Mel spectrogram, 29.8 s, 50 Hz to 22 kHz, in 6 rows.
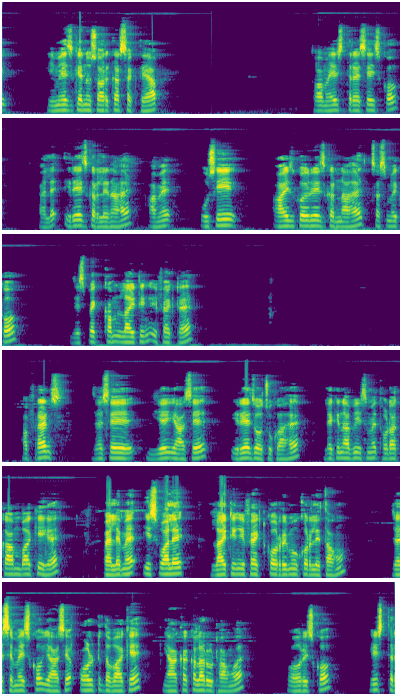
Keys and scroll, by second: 15.6 ctrl+-, 17.1 ctrl+=, 18.5 ctrl+=.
